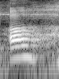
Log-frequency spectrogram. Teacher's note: विसर्ग जो होता है उसका उच्चारण स्थान कंठ से होता है क्योंकि अह बोलते हैं, ठीक है।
